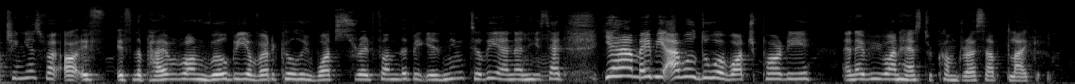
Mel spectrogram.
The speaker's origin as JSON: {"language": "English", "country": "Germany", "tie": "born or raised there", "second_language": "English", "said": "sometimes we shot a movie here in my hometown. There's a really big castle"}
